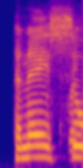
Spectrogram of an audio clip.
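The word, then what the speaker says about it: Penei Sewell: How do you pronounce his name? Panay Sewell.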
